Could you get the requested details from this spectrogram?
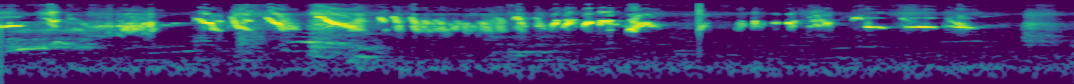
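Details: Young canary delivering a long roll to set other canaries singing: a low slurred note opens into sustained rapid trilling of high chirps that continues almost without break, with soft low hum behind.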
